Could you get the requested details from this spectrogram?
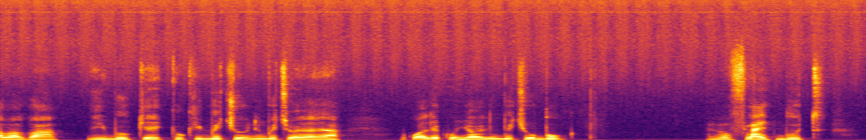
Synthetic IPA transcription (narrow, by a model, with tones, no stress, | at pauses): a˨˦ba˨ba˦˨ | ni˨˦ɡ͡bu˧kɛ˨ko˨ki˦ɡ͡bi˦t͡ʃo˧˦ni˦ɡ͡bi˦t͡ʃo˧˦ja˧ja˧ | e˦kʷɔ̰˦le˦ko˦˨ɲɔ˨˦ni˦ɡ͡bi˦t͡ʃo˧bu˦˨k | i˨no˦˨fla˧i˨˦tbu˦˨t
